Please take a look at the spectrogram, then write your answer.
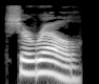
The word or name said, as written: cherrelle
